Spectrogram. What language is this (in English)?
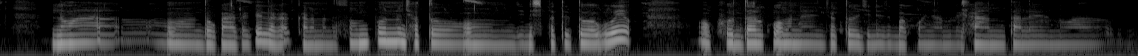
Santali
